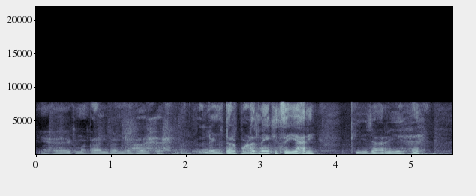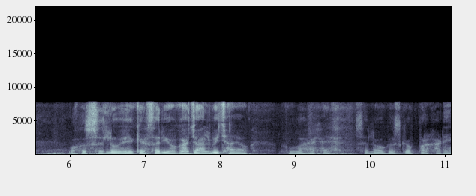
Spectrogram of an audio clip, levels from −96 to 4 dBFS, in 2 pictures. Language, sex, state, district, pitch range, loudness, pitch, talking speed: Hindi, male, Uttar Pradesh, Jyotiba Phule Nagar, 135-150 Hz, -24 LUFS, 140 Hz, 155 wpm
